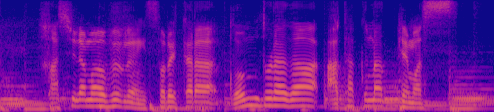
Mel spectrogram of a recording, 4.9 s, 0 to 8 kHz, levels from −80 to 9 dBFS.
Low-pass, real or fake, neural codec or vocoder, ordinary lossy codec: none; fake; codec, 16 kHz, 1 kbps, X-Codec, HuBERT features, trained on balanced general audio; none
